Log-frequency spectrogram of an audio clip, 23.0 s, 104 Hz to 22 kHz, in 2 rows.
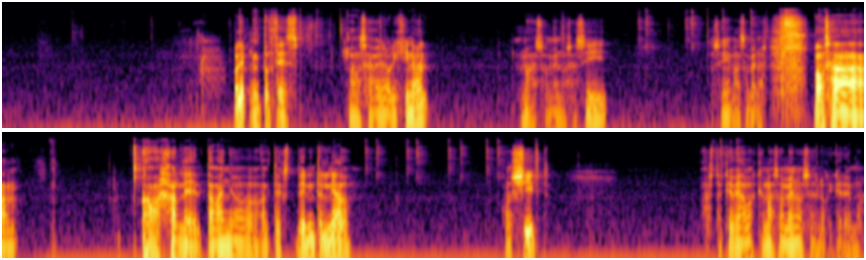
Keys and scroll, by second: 3.3 space, 4.4 super+Tab, 7.5 super+Tab, 9.0 z, 9.4 space, 10.4 v.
